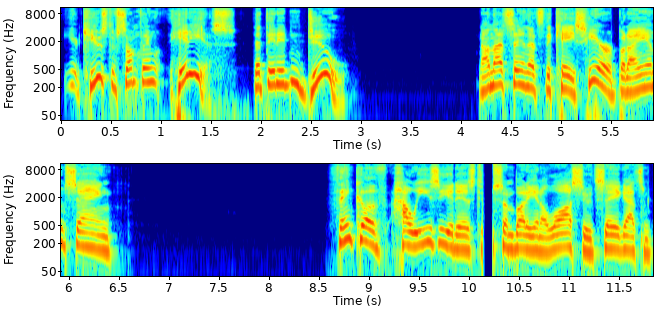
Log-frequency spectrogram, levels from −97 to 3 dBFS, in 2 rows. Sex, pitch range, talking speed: male, 130-165 Hz, 180 wpm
